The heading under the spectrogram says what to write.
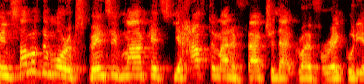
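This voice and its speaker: With an Australian accent, a man talks at a very fast pace in a bright, sharp tone. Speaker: real estate investor. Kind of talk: podcast interview. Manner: animated, brash.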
